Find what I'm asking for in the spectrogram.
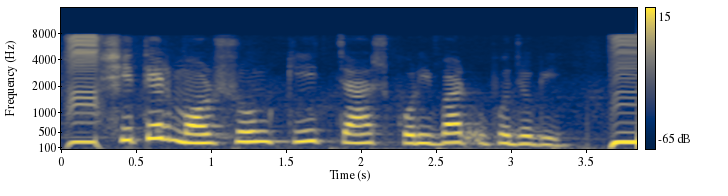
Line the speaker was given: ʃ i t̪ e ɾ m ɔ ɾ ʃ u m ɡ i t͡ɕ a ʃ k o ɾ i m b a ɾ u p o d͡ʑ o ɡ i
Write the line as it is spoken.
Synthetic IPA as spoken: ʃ i t̪ e ɾ m ɔ ɾ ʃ u m k i t͡ɕ a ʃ k o ɾ i b a ɾ u p o d͡ʑ o ɡ i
